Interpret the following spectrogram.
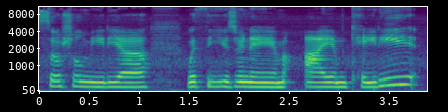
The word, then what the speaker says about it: IAMKAITY: media with the username I am Katie, but it's spelled really weird. It's IAMKAITY.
